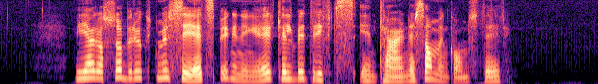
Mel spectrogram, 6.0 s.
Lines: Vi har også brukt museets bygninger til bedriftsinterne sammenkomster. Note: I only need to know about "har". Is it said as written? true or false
true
